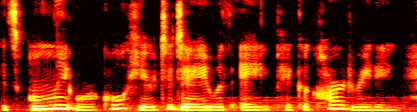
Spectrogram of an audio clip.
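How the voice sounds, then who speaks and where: Soft-spoken and somewhat breathy, a woman talks at a moderate pace in a calm tone, her voice dark and mellow yet fairly high in pitch, with lively intonation. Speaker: tarot card reader. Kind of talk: ASMR-style tarot reading. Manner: soft calm ASMR style.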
